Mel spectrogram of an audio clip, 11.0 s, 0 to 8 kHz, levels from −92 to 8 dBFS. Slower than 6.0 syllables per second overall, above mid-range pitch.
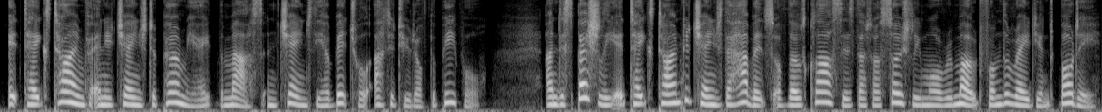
No: 6.4 syllables/s; high, 210 Hz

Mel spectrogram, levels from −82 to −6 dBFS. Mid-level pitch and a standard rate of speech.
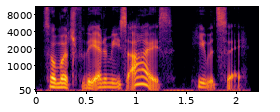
No: medium, 175 Hz; fast, 245 wpm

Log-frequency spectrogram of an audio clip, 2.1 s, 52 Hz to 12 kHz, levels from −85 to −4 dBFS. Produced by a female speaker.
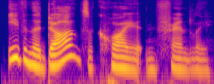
Yes: female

